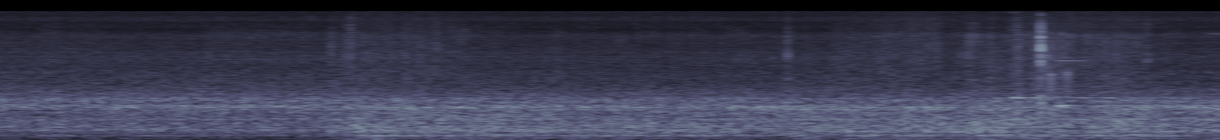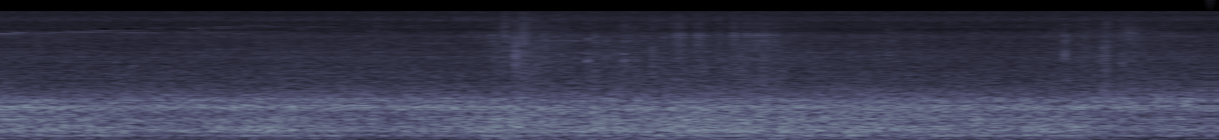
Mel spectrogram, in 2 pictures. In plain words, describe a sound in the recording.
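A car engine hums steadily from inside the cabin as the car drives along.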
